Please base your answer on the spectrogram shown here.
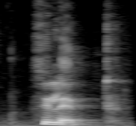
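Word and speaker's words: select: सिलेलेक्ट इसे कुछ लोग सेलेक्ट भी कहते हैं। लेकिन क्योंकि यह वर्ब है। रूल नंबर टू के हिसाब से वर्ब में स्ट्रेस हमेशा दूसरे हिस्से में पड़ता है।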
